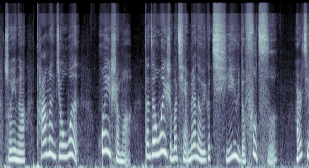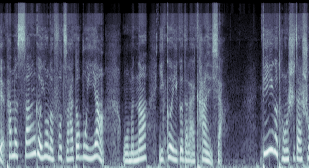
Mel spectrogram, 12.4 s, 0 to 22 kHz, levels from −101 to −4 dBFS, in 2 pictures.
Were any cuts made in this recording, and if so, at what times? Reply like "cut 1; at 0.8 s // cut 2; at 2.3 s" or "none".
cut 1; at 5.8 s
